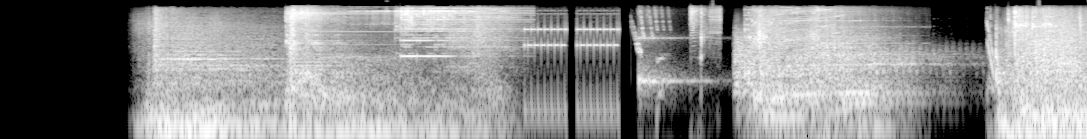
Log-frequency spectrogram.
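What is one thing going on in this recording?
Electronic game sound effects play in loud bursts.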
